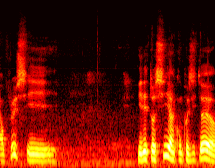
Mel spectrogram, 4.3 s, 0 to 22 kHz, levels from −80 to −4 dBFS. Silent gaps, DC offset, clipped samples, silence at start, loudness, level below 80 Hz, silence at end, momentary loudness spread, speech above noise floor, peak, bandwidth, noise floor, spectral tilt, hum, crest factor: none; under 0.1%; 0.1%; 0 s; -15 LUFS; -46 dBFS; 0 s; 11 LU; 29 dB; 0 dBFS; 11.5 kHz; -43 dBFS; -7 dB/octave; none; 16 dB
